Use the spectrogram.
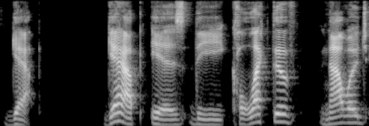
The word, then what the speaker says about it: GAAP: And financial accounting follows something called generally accepted accounting principles GAP pronounced GAP.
